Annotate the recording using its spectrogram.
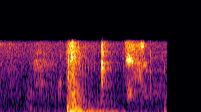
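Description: A loud heavy thump about two-thirds of a second in, followed by two lighter knocks, over a faint hiss that cuts off suddenly.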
